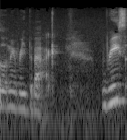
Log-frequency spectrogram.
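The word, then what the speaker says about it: Rhys: Reese, I love the name Reese, and it's spelled R-H-Y-S. It's spelled R-H-Y-S.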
